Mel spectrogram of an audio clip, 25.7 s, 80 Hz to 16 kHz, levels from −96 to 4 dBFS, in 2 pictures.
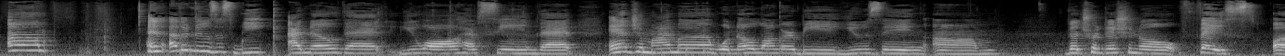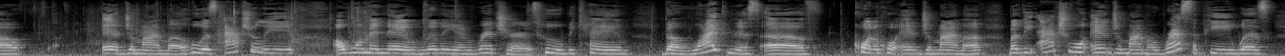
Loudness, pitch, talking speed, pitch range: -26 LUFS, 215 Hz, 120 wpm, 195-240 Hz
